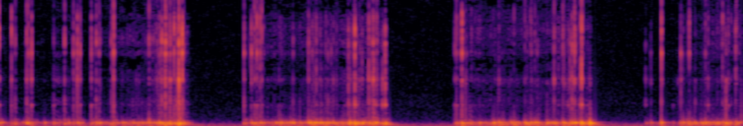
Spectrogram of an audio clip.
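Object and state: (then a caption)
Textured plastic cup scratched. Long acrylic nails tap and scratch a hollow red plastic cup with a raised diamond texture held over a microphone. Bursts of dense, crackling scratching with a hollow mid-range ring alternate with short quiet gaps, in four passes.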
